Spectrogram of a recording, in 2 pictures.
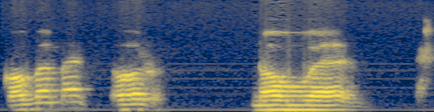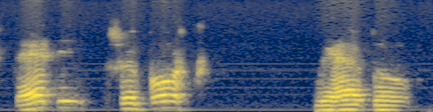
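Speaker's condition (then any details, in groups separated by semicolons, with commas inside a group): ALS, primary lateral sclerosis, PLS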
